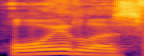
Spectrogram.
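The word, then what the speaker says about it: Euler's: We need to apply Oila's formula. Yes, it is pronounced nothing like it's spelled. Ola's formula relates a vector's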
